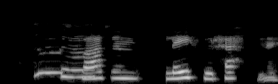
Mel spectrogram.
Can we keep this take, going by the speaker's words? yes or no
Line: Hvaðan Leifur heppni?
yes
